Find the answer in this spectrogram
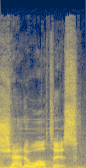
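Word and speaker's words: Scadu Altus: It's pronounced shadow altus.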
